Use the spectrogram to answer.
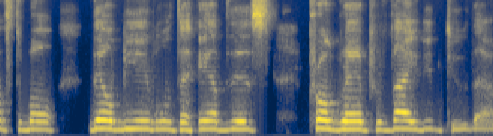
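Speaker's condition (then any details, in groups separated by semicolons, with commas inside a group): Cerebral palsy; speech impairment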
